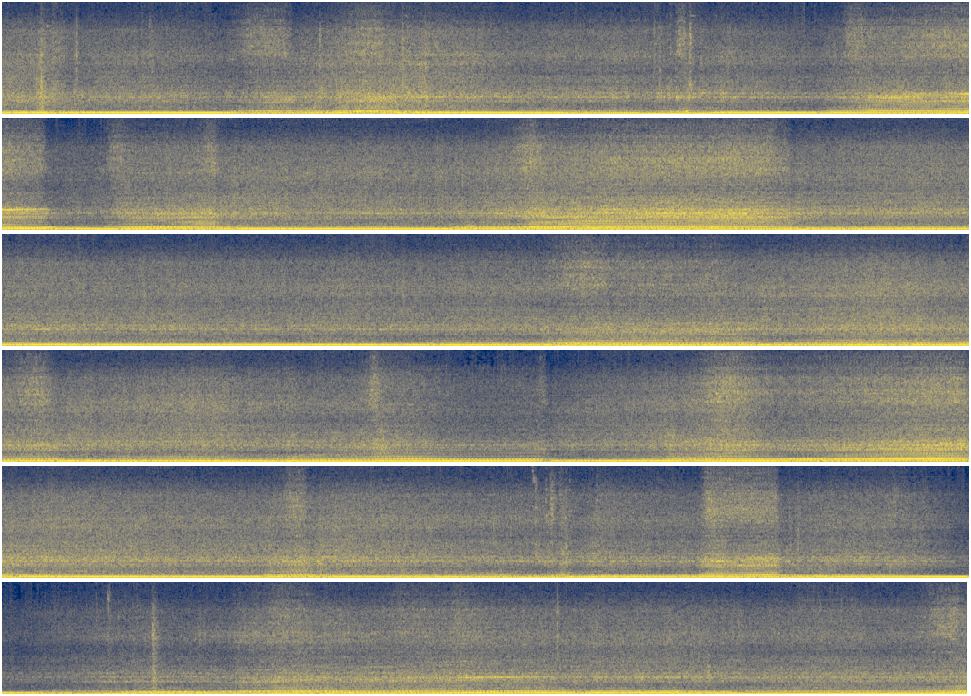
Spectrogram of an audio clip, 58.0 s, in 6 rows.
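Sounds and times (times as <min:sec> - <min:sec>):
car engine accelerating: 0:00.0 - 0:58.0
steady low drone: 0:00.0 - 0:58.0.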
